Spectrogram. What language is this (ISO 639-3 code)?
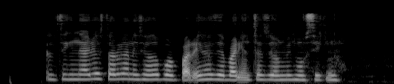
spa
